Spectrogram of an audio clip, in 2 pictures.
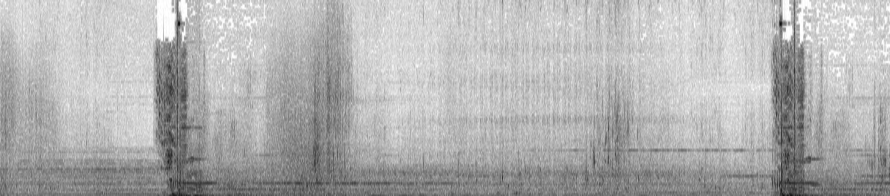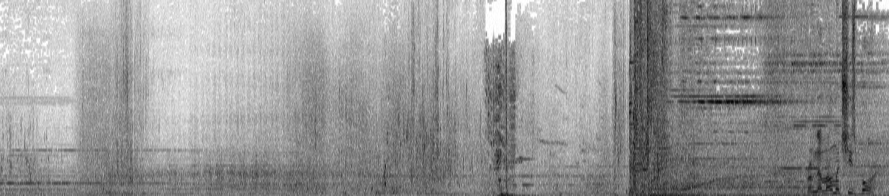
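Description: Water murmurs and gurgles in a steady underwater hush.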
